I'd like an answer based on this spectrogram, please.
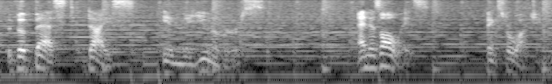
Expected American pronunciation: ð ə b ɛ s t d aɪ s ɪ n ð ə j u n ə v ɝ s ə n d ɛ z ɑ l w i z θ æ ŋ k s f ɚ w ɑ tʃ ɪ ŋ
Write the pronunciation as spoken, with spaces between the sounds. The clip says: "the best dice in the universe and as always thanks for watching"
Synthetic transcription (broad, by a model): ð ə b ɛ s t d aɪ s ɪ n ð ə j u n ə v ɝ s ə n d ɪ z ɑ l w i z θ æ ŋ k s f ɚ w ɑ tʃ ɪ ŋ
